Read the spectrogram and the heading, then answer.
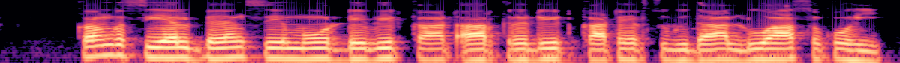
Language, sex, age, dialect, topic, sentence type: Magahi, male, 60-100, Northeastern/Surjapuri, banking, statement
